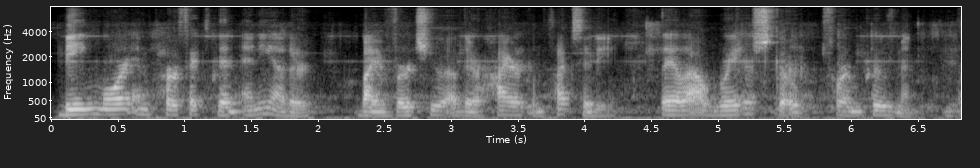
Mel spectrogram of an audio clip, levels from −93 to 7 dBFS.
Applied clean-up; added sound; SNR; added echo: neural separator model SepFormer DNS4.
